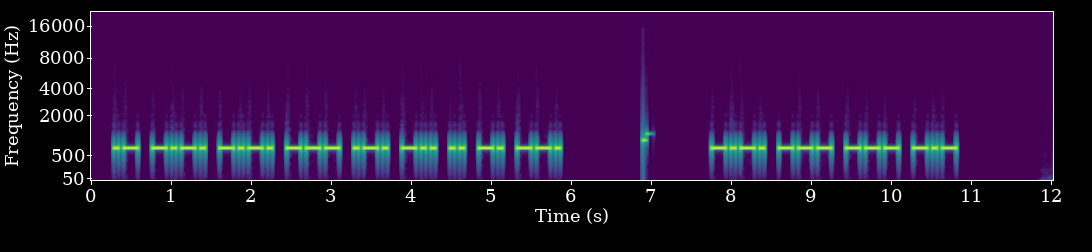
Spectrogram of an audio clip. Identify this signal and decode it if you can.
Morse code, heard as a keyed tone, about 20 wpm, 700 Hz. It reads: ACCORDING COOK
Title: Sentences from Top 700 Words - New Word Drill - 20wpm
